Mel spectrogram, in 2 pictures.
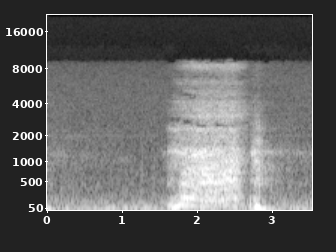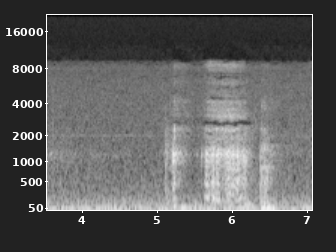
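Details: Snoring during sleep: two soft, rough breathing noises in a quiet room.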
